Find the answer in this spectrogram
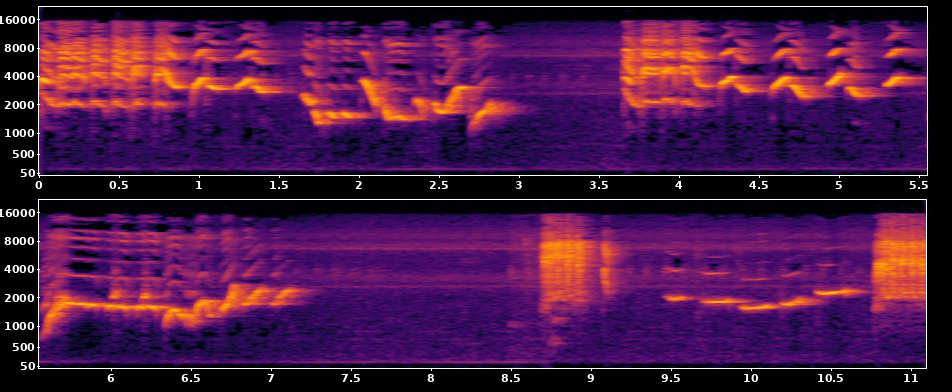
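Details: White-rumped shama singing at night, a rich rapid series of whistled, slurred and chattering phrases, some sweeping down, in bursts separated by short pauses.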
